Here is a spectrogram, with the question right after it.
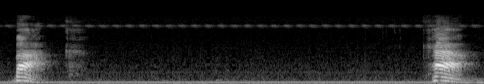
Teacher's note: Oral passage is blocked by closing the lips, and again, this is a bilabial sound.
